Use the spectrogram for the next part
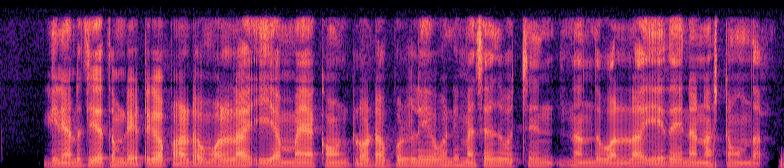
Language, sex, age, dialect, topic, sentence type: Telugu, male, 51-55, Utterandhra, banking, question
